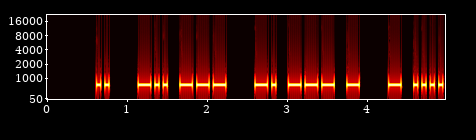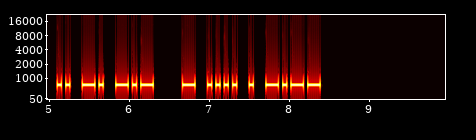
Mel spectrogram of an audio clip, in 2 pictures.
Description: Morse code, heard as a keyed tone, about 23 wpm, 700 Hz. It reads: I DO NOT THINK THEY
